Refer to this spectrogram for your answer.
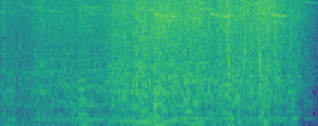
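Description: A bee buzzes steadily for a few seconds, its droning hum wavering slightly in pitch and loudness, with no voices present.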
